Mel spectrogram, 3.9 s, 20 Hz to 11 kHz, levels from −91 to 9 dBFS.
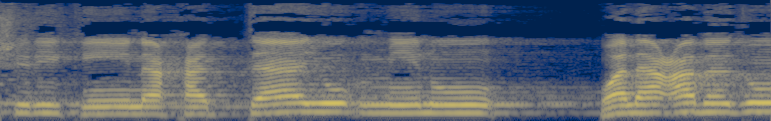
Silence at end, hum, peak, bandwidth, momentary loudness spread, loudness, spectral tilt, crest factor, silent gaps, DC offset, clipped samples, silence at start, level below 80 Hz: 0 s; none; -2 dBFS; 10.5 kHz; 8 LU; -17 LUFS; -5 dB/octave; 16 dB; none; under 0.1%; under 0.1%; 0 s; -62 dBFS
